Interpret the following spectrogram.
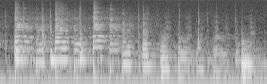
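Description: Electric bass guitar playing a quick run of plucked notes, with the line stepping down in pitch in the second half.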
